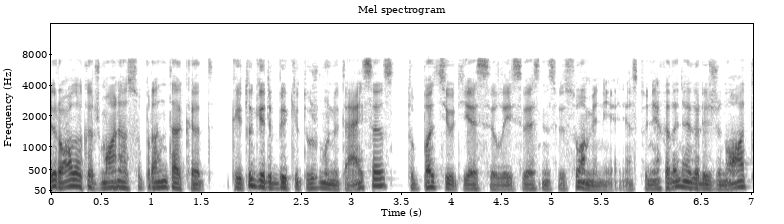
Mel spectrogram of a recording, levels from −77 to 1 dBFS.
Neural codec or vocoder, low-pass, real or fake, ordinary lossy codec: codec, 16 kHz, 16 kbps, FreqCodec, larger model; 7.2 kHz; fake; AAC, 64 kbps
